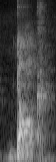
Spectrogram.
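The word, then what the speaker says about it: donc: In French it's donk. Donk. D O N K.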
